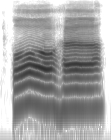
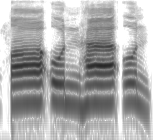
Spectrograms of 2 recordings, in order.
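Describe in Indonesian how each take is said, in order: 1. Hurufnya dibaca sebagai dua suku kata pendek. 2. Hurufnya dibaca sebagai nama lengkap. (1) "Dia baca dua sahaja" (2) "Dia tak baca taun haun, tak baca gitu eh"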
